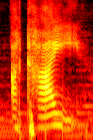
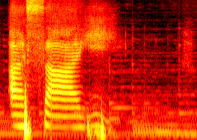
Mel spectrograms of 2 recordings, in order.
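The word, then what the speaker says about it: açaí: the first one okay you may be pronouncing it akai right akai but it's actually sounds or pronounces acai with a soft c and a stress on last syllable acai okay it's a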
